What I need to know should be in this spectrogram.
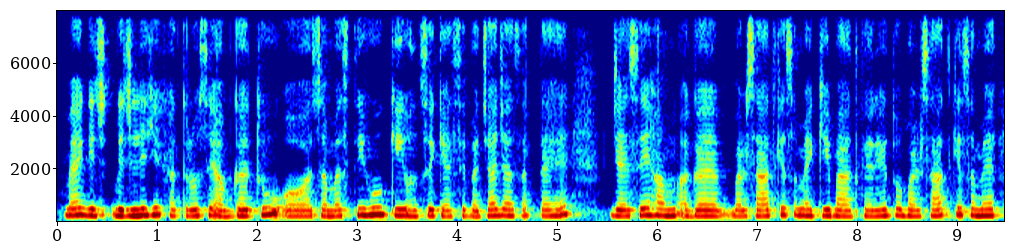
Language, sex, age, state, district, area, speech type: Hindi, female, 45-60, Rajasthan, Jaipur, urban, spontaneous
